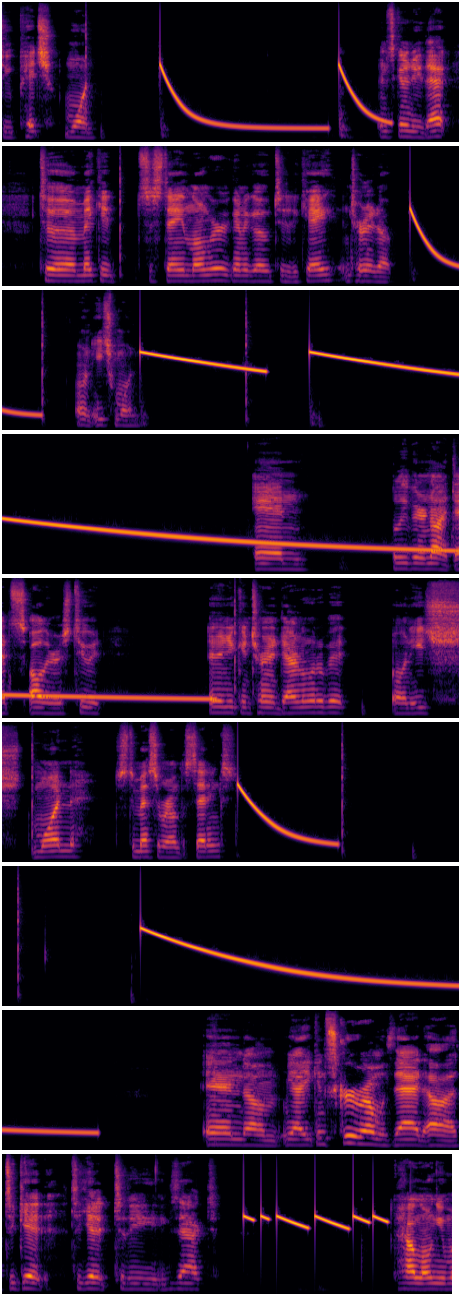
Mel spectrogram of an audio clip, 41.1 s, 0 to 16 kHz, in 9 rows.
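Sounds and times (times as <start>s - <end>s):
synth tone gliding downward: 1.6s - 4.0s, 8.7s - 9.6s, 11.5s - 20.6s, 25.2s - 26.3s, 28.8s - 33.0s.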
